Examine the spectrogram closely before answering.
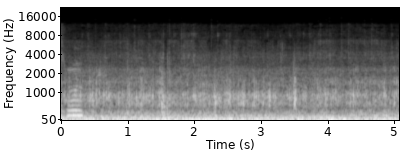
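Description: Tyres crunch over gravel and grass.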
